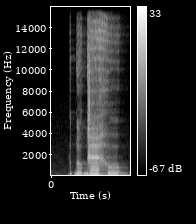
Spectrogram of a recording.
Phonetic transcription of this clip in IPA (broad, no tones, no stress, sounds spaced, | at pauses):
ɗ u ɡ ɛ h u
